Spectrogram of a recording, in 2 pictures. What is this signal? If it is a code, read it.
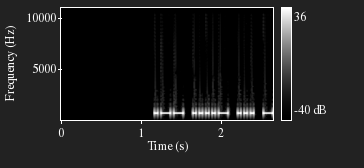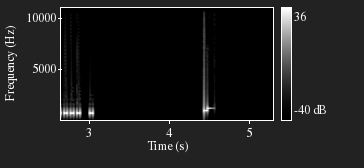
Morse code, heard as a keyed tone, about 30 wpm, 690 Hz. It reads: W4SBE
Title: USA Call Signs - 5 Characters - 2x Character Spacing - 30wpm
